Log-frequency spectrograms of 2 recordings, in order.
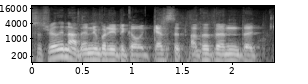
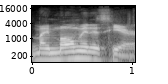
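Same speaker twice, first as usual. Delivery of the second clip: ordinary talk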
